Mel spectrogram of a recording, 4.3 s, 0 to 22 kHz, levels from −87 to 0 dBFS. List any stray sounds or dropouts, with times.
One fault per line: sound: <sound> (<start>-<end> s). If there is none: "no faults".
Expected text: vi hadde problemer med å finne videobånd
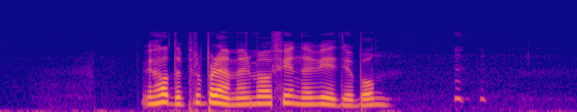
sound: laugh (3.4-3.7 s)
